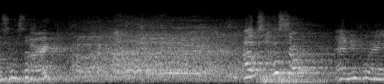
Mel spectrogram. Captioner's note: laughter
